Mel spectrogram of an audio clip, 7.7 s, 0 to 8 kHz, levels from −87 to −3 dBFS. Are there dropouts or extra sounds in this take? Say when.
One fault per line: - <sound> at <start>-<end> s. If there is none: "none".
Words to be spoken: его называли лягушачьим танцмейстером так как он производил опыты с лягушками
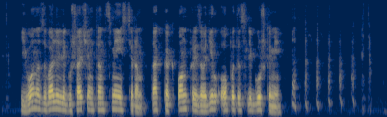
- laugh at 5.8-7.1 s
